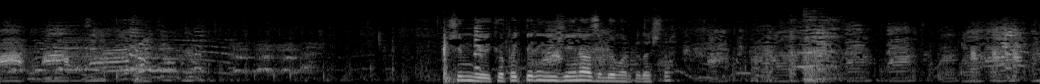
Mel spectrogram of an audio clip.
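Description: Ducks and chickens call and quack nearby.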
